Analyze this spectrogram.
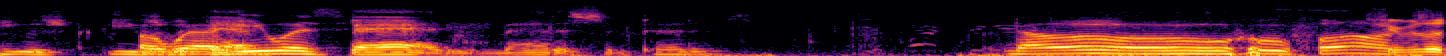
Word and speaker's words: Pettis: And he was bad in Madison Pettis.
